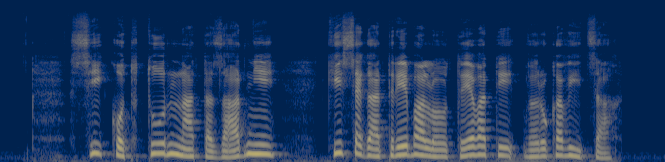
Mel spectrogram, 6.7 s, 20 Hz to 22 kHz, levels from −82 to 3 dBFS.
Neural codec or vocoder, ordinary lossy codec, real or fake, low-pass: none; none; real; 19.8 kHz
